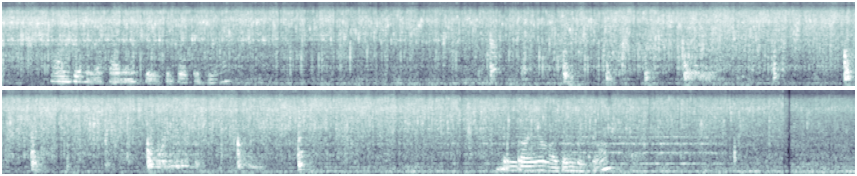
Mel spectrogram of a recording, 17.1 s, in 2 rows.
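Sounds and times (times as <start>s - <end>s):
vegetables sizzling in hot oil: 0.0s - 17.0s
wooden spatula scraping pan: 4.8s - 11.8s.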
